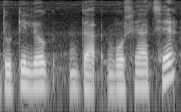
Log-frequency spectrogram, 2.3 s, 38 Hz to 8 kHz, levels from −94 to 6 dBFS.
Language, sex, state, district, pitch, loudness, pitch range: Bengali, male, West Bengal, Alipurduar, 125 Hz, -16 LUFS, 115-135 Hz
